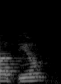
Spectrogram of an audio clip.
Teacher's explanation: Cuando digo apio, en la sílaba pio se pronuncian los dos sonidos vocálicos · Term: diptongo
